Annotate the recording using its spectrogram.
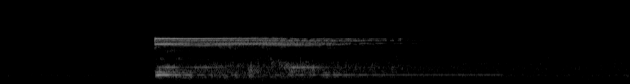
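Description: A meditation timer's chime rings once, starting suddenly about a second and a half in and fading over about three seconds. It marks the switch between a 10-second inhale and a 10-second exhale.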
